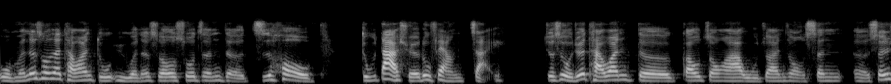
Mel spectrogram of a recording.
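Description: A woman's fairly low voice, a plain, everyday voice, with ordinary pitch variation, a moderate pace and a quiet background. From Taiwan, Kaohsiung. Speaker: architect. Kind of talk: casual interview chat.

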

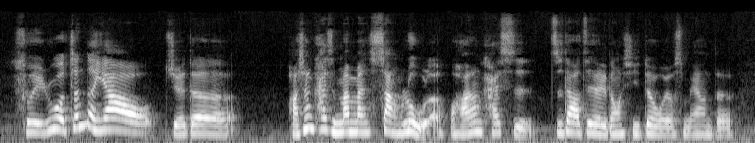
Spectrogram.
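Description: A woman with an ordinary speaking voice talks at a fairly high pitch and moderate pace, with ordinary pitch variation. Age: 20s. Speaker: kundalini yoga teacher. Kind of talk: interview.

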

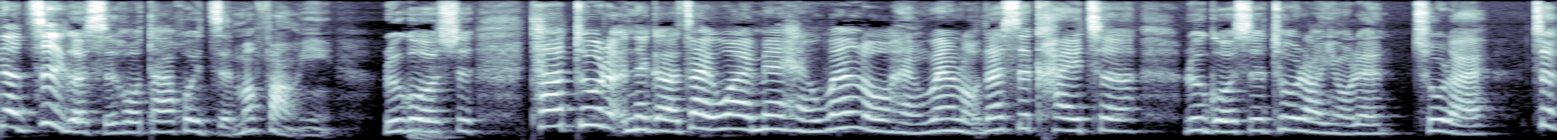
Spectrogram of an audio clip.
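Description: A woman with a Japanese accent talks at a fairly quick pace in a high pitch with lively intonation. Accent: Japanese accent in Mandarin. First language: Japanese (speaking Chinese). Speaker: YouTuber. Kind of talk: casual chat. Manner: halting.

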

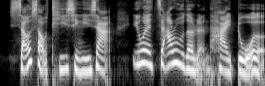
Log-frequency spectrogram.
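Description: On a very clean recording with a silent background, a woman with a Taiwanese accent speaks at a very slow pace in a fairly high voice with lively intonation. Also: dry, close sound with no echo. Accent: Taiwanese Mandarin. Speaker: podcast host. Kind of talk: solo podcast monologue.

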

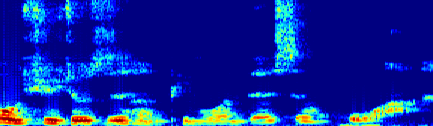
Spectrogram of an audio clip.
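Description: This is a woman's voice at a medium pitch. Her pitch varies in an ordinary way. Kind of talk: casual storytelling monologue.

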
